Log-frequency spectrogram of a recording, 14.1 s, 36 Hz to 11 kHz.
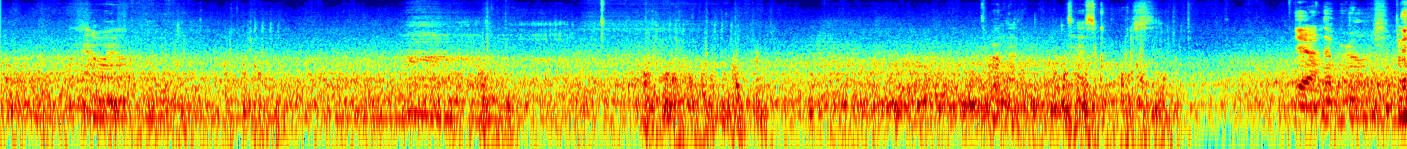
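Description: Steady low rumble of a Whipple-supercharged 2021 Ford F-150 cruising, heard inside the cab: engine and road noise at an even level.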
